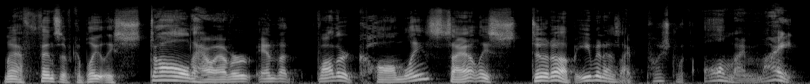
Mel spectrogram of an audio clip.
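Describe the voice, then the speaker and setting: A male narrator reads a horror tale in the first person. His delivery is theatrical and expressive, with wide swings around a medium pitch. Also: moderate pace, few pauses.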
